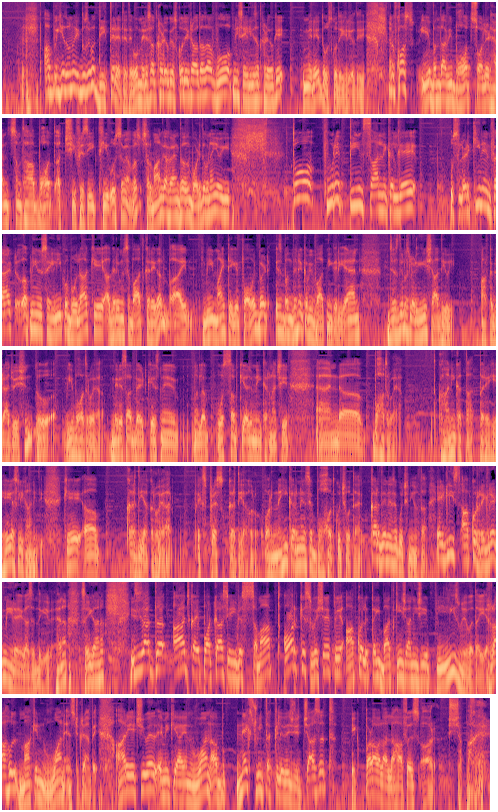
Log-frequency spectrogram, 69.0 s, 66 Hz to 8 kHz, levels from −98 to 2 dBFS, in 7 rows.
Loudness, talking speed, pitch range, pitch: -17 LUFS, 190 wpm, 95-140 Hz, 115 Hz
